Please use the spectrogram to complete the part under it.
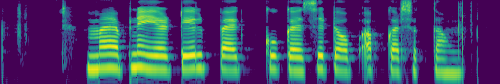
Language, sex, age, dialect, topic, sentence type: Hindi, female, 18-24, Awadhi Bundeli, banking, question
